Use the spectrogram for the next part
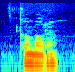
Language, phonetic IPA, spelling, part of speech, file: Polish, [kɔ̃ˈmɔra], komora, noun, LL-Q809 (pol)-komora.wav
